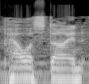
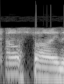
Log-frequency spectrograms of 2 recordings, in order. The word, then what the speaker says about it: Palestine: By the way, you pronounced it correctly. One of the few. you got the name right. – All right. – East Palestine is right in the area called Columbiana County, Ohio.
